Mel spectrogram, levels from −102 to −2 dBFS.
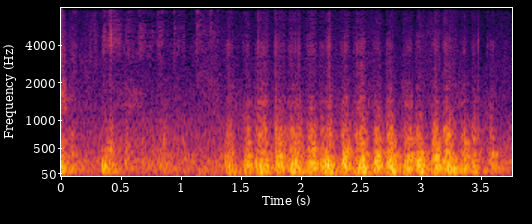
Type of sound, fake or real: real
